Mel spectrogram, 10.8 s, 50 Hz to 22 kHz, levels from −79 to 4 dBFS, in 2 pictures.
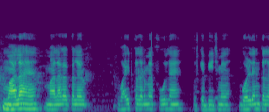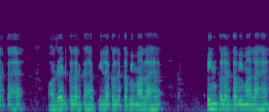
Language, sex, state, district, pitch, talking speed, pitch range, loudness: Hindi, male, Bihar, Lakhisarai, 125 Hz, 195 wpm, 125-130 Hz, -24 LUFS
